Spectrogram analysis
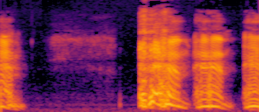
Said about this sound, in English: Let me clear my throat, and it's very super obvious what my MVP is.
